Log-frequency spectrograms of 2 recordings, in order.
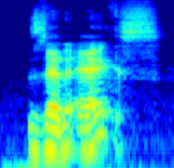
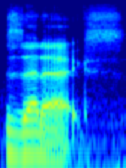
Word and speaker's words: ZX: In the show he does say Zed Cross, I believe, but but that's his kind of like but that's his kind of um his like hension thing.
